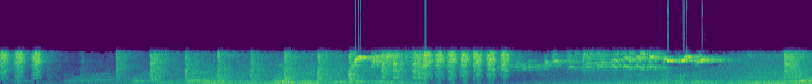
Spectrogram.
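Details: Blue cucak keling chirping in quick uneven series of sharp notes, followed by a higher warbled phrase and renewed rapid chirps, with some wing-flap-like noise.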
